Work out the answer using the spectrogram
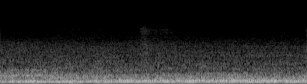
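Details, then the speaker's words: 2022 Jayco Jay Feather 24BH travel trailer, rooftop AC switched on from thermostat: steady, even low hum with constant fan drone, no rattles or surging; running normally. "right now i'm gonna turn it on ac which you can hear cranking"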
